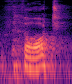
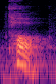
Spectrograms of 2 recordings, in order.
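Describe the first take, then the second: First: It begins with a soft th sound. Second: It begins with a hard t sound. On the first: The speaker calls it wrong. "it's not thought" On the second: The speaker calls it right. "they'll say t instead"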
